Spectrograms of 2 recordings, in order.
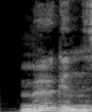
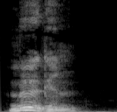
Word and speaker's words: mögen: Mögen Sie. That's do you like. This is an example of the verb mögen, to like. Note the pronunciation. We have an Ö with its own distinctive sound.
